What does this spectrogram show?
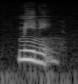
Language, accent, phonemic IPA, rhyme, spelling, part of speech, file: English, US, /ˈmi.nɪŋ/, -iːnɪŋ, meaning, noun / verb / adjective, En-us-meaning.ogg
- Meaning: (noun) 1. The denotation, referent, or idea connected with a word, expression, or symbol 2. The connotation associated with a word, expression, or symbol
